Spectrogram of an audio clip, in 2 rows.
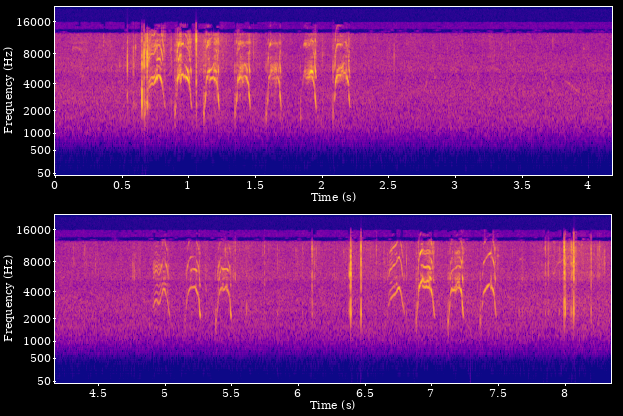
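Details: Osprey at a Finnish nest camera on 29 June 2024, male arriving with a big live fish while the female feeds a single chick; two clusters of short whistled chirps separated by a quiet gap, over steady background hiss.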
